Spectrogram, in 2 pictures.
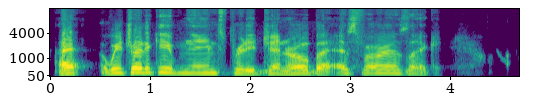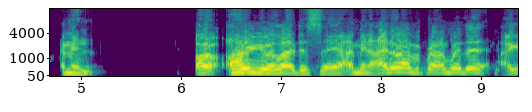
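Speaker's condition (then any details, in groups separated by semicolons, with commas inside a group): Cerebral palsy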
